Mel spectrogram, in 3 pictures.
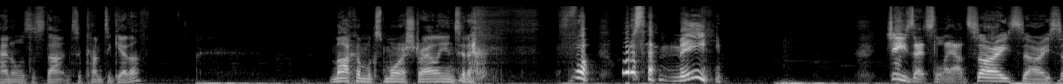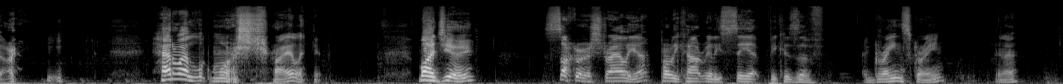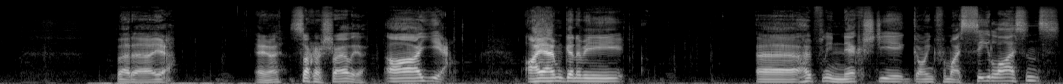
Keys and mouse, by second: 11.1 drag, 11.5 shift+click, 11.7 drag, 12.2 shift+drag, 13.3 click, 14.0 Tab, 22.8 click, 23.4 shift+middle click, 24.4 shift+middle click, 25.2 middle click, 25.6 shift+middle click, 25.8 middle click, 26.3 shift+middle click, 27.0 shift+middle click, 27.7 ctrl+r, 29.7 3, 31.4 Delete.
